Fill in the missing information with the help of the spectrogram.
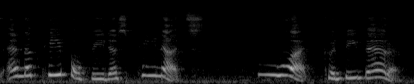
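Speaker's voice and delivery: a hopeful duck selling the idea of this pond; pleased mother duck. Acted. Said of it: "said Missus Mallard".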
